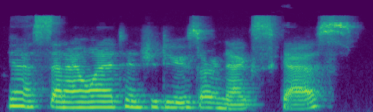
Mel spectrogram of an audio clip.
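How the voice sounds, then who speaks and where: A woman's voice: mid-range voice, normal speed. A woman co-hosting a podcast, introducing a guest in a semi-scripted way. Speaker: podcast co-host.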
